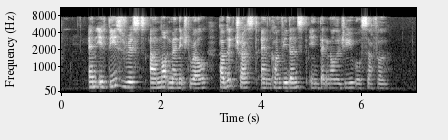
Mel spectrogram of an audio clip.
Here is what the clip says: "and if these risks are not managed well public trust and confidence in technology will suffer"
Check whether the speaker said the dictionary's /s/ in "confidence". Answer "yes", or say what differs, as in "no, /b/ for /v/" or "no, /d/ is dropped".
yes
